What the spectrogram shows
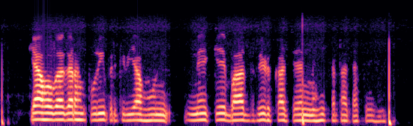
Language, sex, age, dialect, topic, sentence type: Hindi, male, 25-30, Awadhi Bundeli, banking, question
